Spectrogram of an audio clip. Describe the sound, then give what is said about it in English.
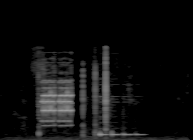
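Keypad tones from a phone being typed on: a few short electronic beeps and taps in quick succession, followed by a steady pitched beep broken into brief pulses, faint against a quiet background. “types on her phone.”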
